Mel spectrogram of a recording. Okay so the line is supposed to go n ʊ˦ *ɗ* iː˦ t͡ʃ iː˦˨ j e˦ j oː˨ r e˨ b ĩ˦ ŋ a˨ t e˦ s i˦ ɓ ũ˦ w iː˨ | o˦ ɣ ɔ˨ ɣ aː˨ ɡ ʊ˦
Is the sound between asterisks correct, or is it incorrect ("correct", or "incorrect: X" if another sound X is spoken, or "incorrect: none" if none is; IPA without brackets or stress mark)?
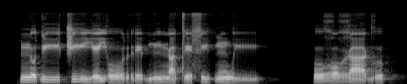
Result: correct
